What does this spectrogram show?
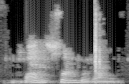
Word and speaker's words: Entschuldigung: আচ্ছা সুমন, হ্যাঁ সুমন, এটা কি হবে উচ্চারণ? এনশুল্ডিগং। আচ্ছা, তারপর তারপর ফারহান উদ্দিন। এনশুল্ডিগাং। হ্যাঁ ভালো করে বলেন। এনশুল্ডিগাং।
